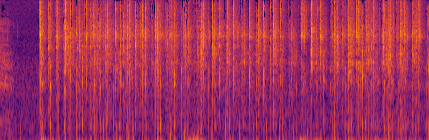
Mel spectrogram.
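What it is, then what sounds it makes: Plastic toy figure tapped with fingernails. A small yellow plastic SpongeBob figurine is held in both hands and tapped quickly with long nails. After a brief quiet start, a rapid, continuous stream of sharp, bright clicks and clattering taps follows with a low thump underneath.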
